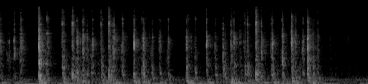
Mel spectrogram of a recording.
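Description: Fingertips type on a full-size black and silver plastic ergonomic desktop keyboard with hollow key switches. The result is a quick, uneven run of bright, clicky key taps that stop short, over a faint low hum. The typing pauses briefly in the middle and fades to near quiet at the end.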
